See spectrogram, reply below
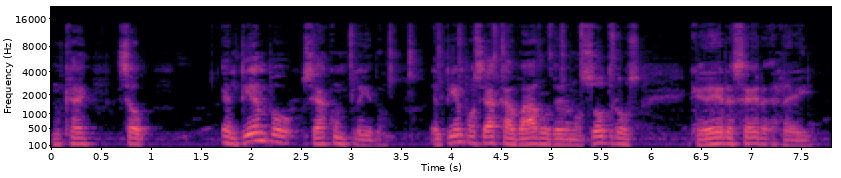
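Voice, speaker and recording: A man's voice: medium pitch, measured pace, a little hiss or hum. A man preaching a sermon as pastor, talking conversationally with repeated words and building to emphatic peaks, mixing in English words.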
